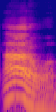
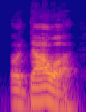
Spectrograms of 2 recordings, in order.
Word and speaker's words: Odawa: Being from this northern Michigan area, it is an Odawa bow or some people would say Ottawa, but Odawa is how they pronounce it.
